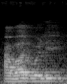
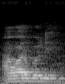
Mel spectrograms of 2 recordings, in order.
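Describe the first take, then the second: The two takes are said the same way.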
